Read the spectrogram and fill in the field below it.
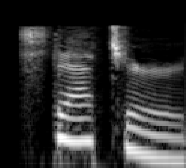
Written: statured

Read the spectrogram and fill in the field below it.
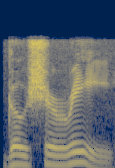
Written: gaucherie

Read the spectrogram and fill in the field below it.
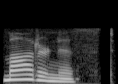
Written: modernist

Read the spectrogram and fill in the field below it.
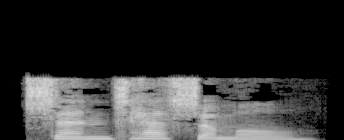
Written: centesimally

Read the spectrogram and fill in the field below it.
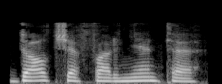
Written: dolce far niente

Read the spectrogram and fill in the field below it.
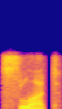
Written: slut

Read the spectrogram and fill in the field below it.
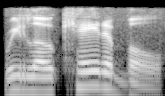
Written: relocatable

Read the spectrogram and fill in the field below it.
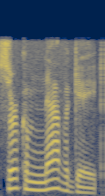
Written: circumnavigate

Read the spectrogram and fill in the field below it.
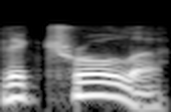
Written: Victrola

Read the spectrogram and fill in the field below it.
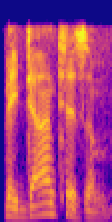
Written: Vedantism

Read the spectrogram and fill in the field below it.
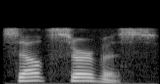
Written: self-service

